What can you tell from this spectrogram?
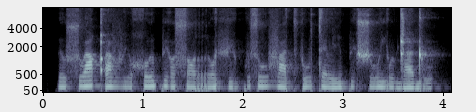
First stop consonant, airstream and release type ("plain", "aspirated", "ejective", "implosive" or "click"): ejective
